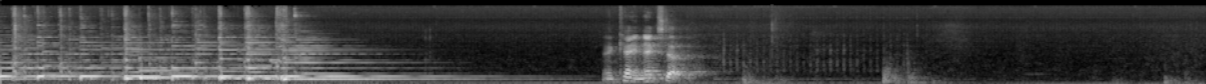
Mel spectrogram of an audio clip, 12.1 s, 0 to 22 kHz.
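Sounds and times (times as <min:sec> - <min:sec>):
soft thumps: 0:07.0 - 0:09.6.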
